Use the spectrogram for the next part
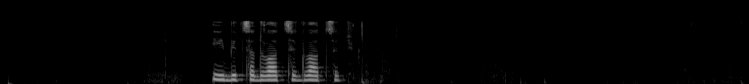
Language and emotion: Russian, neutral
